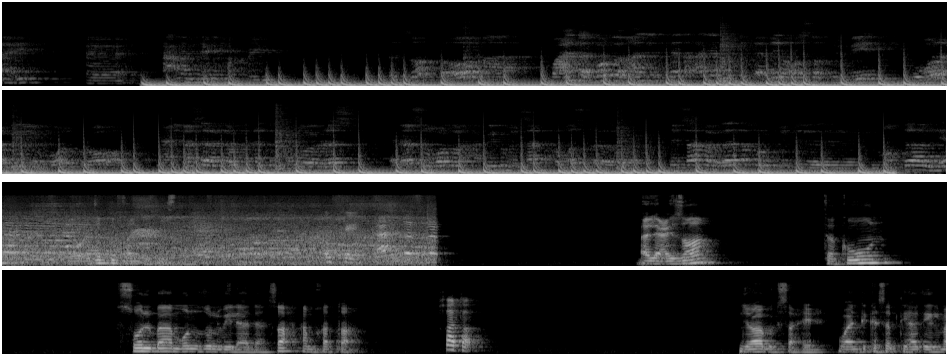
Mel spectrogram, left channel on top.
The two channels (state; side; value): different; both; correlation 0.00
